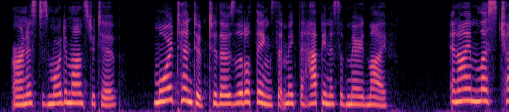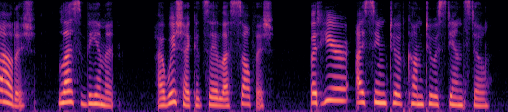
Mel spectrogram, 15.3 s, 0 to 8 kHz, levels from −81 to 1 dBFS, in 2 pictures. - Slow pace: No, average, 160 wpm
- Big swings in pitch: No, average, 4.0 semitones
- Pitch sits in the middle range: No, high, 235 Hz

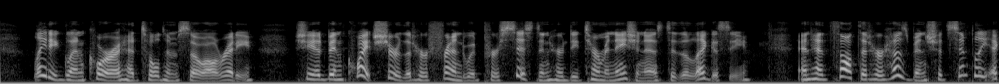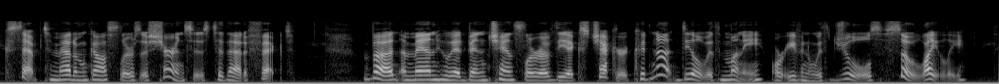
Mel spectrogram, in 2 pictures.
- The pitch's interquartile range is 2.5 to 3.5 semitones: No, average, 4.1 semitones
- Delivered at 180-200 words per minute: Yes, average, 185 wpm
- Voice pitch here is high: Yes, high, 205 Hz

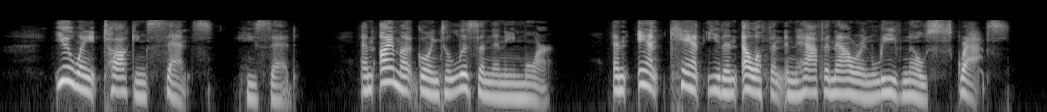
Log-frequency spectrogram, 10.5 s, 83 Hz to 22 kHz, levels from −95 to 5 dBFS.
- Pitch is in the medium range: No, high, 220 Hz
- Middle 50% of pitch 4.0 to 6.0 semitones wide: Yes, average, 4.8 semitones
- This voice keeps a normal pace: Yes, average, 160 wpm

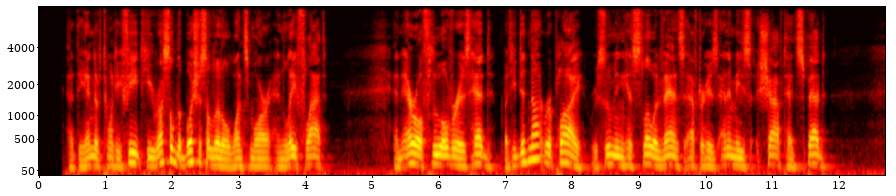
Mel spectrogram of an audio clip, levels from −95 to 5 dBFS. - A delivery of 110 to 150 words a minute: No, average, 180 wpm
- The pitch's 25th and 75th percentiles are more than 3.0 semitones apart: Yes, average, 4.1 semitones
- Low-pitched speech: Yes, low, 110 Hz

